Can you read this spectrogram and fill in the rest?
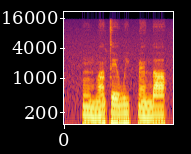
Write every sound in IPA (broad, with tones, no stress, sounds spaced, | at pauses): ũ˨ b ã˨˦ t e˧ w i˧ k͡p ɛ̃˨ n a˧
